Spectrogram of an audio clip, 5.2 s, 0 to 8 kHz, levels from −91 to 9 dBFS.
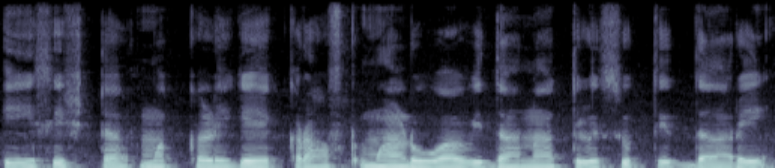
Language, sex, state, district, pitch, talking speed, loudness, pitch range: Kannada, male, Karnataka, Bangalore, 125 Hz, 80 wpm, -15 LUFS, 120-130 Hz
